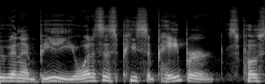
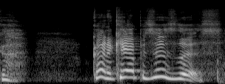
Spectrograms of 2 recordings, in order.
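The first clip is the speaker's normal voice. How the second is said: much higher, incredulous question; retold exasperation; 11 semitones higher than usual. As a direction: sound baffled and fed up. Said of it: "I was like".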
